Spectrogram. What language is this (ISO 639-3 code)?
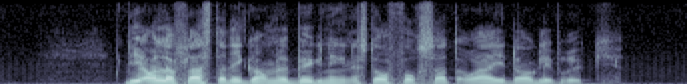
nor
